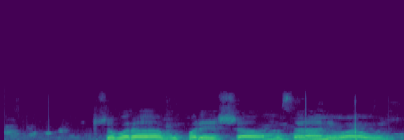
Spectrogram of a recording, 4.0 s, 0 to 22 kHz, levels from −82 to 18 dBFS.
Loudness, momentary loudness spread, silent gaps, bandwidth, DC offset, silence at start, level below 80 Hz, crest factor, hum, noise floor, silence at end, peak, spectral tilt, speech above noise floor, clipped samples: -17 LUFS; 7 LU; none; 7 kHz; under 0.1%; 0.45 s; -48 dBFS; 14 dB; none; -50 dBFS; 0.1 s; -4 dBFS; -8 dB/octave; 34 dB; under 0.1%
